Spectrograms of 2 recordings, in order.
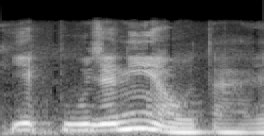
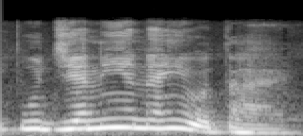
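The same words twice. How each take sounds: First: पूजनीय said plainly as "pujaniya", no y after j; teacher giving the correct पूजनीय, pujaniya; correct form. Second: पूजनीय said as "pujyaniya" with an extra y sound, higher and louder; teacher voicing the wrong spelling पूजनीय as pujyaniya; wrong form shown. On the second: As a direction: say पूजनीय wrongly as pujya-niya to show the mistake. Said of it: "पूजनीय आपका ये त्रुटिपूर्ण है". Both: Shown as a demonstration.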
